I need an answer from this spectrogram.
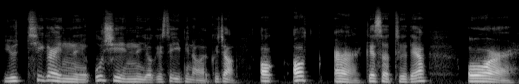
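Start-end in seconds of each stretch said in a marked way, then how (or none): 2.6-3.6 옥, 옷, 얼 as three separate beats; syllable drill. Shown as a demonstration. Teacher splits the word into beats for students. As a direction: break or into three stops. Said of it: "총 세 개예요".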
